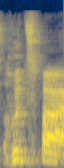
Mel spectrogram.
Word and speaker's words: chutzpah: There's a scoopoo particle in chutzpa. – And actually, they pronounce it wrong. It's chutzpah, actually, if you... It's Hebrew.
